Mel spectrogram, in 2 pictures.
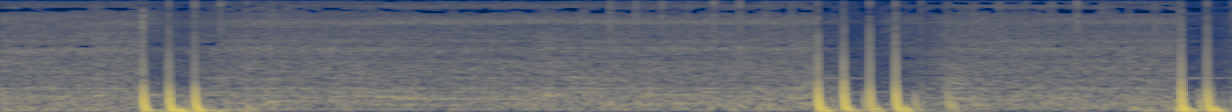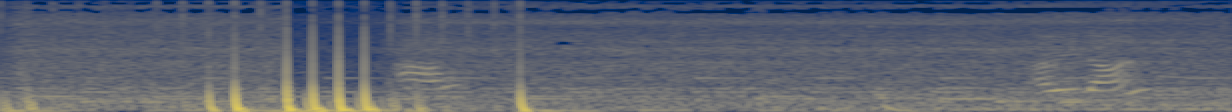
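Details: Laser tattoo removal of a unicorn tattoo on a female shoulder: bursts of sharp, rapid clicking laser pulses over the steady blowing hiss of an air chiller numbing the skin, with background music.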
